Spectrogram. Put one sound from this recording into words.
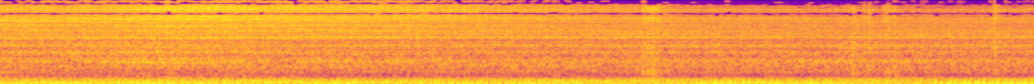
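A remote-controlled shed mover's engine hums under load as the mover pushes a shed along.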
